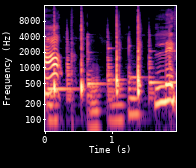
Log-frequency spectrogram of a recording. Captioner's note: taping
